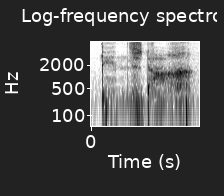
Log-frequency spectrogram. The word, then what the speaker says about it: dinsdag: Tuesday would translate to dinsdag. Dinsdag, dinsdag, dinsdag, dinsdag, dinsdag, dinsdag. Yeah, it just means Tuesday. I'm not gonna explain the word, but this is a short I sound, and instead of like, what's an I?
